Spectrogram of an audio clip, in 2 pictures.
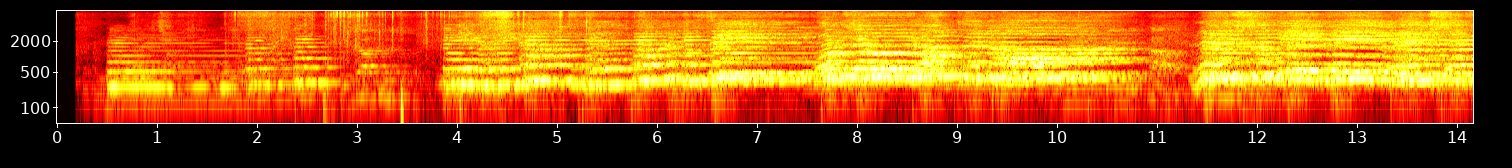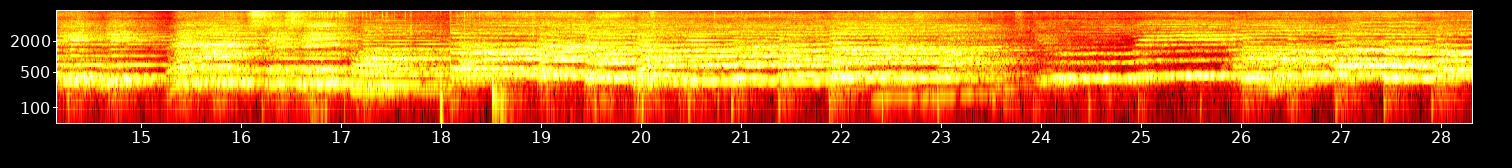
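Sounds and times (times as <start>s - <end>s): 
soprano and alto voices: 0.4s - 28.2s.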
